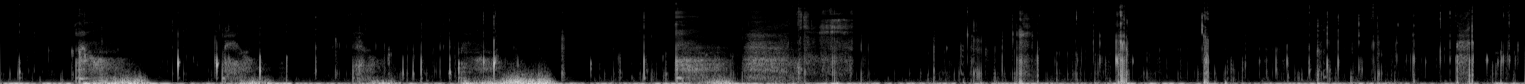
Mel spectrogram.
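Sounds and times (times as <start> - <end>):
ASMR ear licking in the right ear: 0.0 - 8.6, 9.4 - 15.2.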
